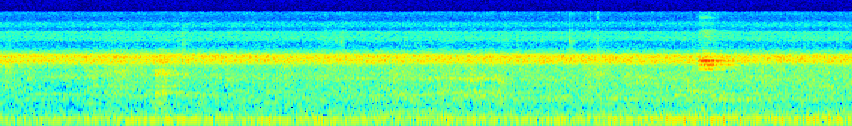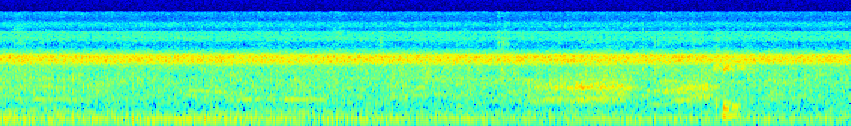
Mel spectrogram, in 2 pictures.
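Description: Steady low background hum with faint voices in the distance.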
